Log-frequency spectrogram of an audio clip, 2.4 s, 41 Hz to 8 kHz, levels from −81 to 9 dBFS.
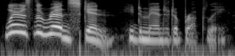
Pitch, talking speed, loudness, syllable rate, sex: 245 Hz, 180 wpm, -17 LUFS, 5.8 syllables/s, female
